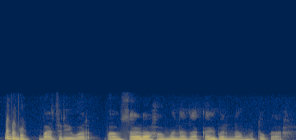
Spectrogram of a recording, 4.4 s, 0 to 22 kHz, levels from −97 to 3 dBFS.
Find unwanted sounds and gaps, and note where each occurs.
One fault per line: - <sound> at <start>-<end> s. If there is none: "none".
- chirp at 0.1-0.5 s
